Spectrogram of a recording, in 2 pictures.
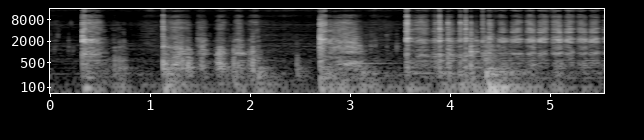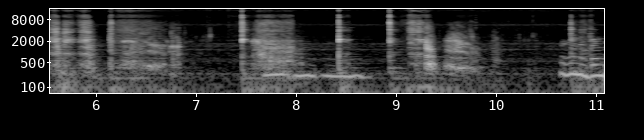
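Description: A utensil scrapes and rubs the bottom of a pan of simmering pork blood stew (dinuguan) in repeated rasping strokes, loud and close with a faint sizzle between them.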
